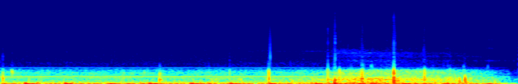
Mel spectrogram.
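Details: Blood pressure practice recording with sphygmomanometer: soft low thumps through steady hum, growing stronger toward the end; Korotkoff sounds.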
